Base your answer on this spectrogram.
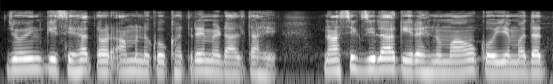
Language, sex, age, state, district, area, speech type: Urdu, male, 18-30, Maharashtra, Nashik, rural, spontaneous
